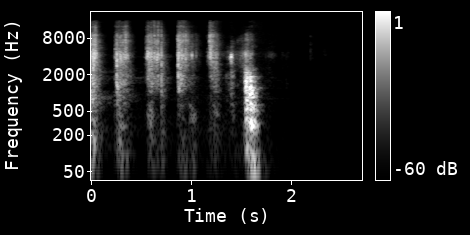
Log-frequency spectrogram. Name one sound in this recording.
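Playing cards are shuffled with quick riffling taps.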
